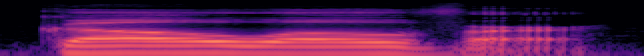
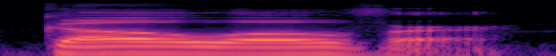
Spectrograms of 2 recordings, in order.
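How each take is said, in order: First: A soft W sound joins the two words. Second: A soft W sound joins the two words.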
